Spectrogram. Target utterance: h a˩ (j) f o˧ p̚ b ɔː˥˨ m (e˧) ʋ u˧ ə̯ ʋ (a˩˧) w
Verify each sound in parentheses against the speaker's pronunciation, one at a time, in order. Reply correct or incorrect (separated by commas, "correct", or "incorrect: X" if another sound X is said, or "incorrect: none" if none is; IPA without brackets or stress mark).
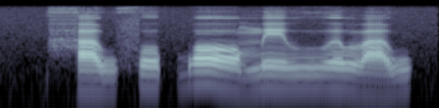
incorrect: w, correct, correct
